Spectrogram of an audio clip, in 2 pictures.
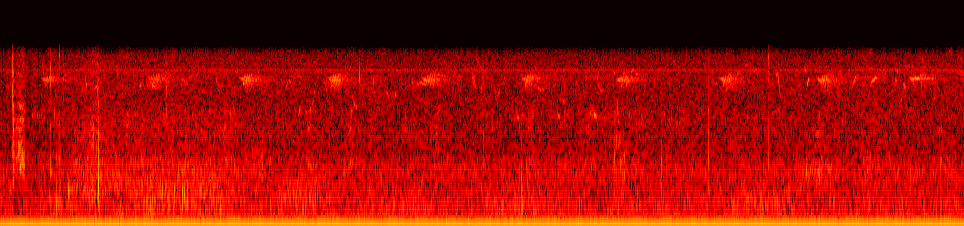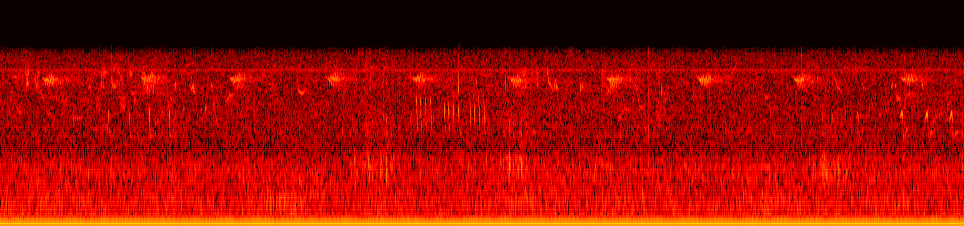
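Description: Pond-side ambience in which a bird repeats one short high note about once a second, with a few other brief chirps now and then.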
